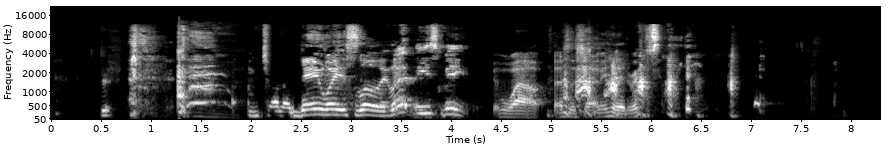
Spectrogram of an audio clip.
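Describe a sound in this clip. A man laughs loudly over an online call.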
